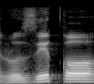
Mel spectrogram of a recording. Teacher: اس کو اپنے ہلانا ہے، رزق ایسے ڈبل کر دیں اس کی آواز کو، اسے کہا جاتا ہے قلقلہ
